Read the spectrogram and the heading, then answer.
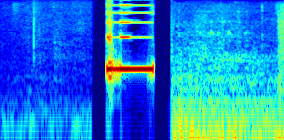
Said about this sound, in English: All right, back in my car and just got done talking to somebody. Uh, you can probably hear the beeping in my car uh, telling me to put on my seatbelt.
